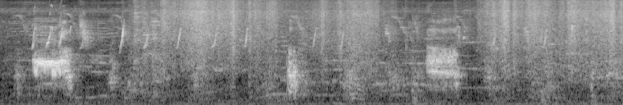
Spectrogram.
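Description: Chickens and ducks cluck and squawk while being fed, in short loud bursts over a steady farmyard background.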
